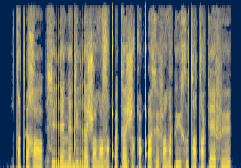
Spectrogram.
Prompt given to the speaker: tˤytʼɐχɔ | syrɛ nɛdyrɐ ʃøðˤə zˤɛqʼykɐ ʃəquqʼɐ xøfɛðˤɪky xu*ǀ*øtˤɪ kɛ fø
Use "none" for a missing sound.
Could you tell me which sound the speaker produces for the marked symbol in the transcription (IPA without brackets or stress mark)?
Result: t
